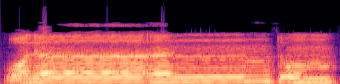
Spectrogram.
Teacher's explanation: अलिफ से पहले जबर है, अलिफ मद्दा, लाम को आपने खींचना है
